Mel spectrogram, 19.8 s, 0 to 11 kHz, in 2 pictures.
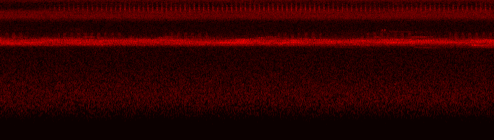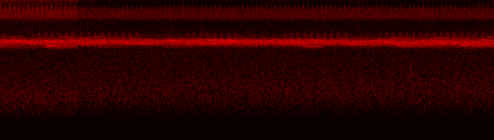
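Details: Autumn insects on a late-summer night, end of August 2021, Soni Highland, Nara, Japan: long continuous high shrill chorus in layered bands, the uppermost voice dropping out partway through while the lower trills carry on evenly.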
